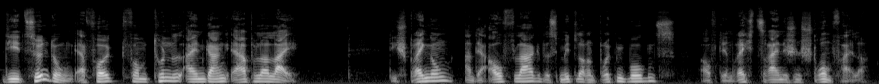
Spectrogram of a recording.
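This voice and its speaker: An actor playing a sober army engineer captain giving formal, precise reports in a German radio play. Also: male voice, medium pitch, animated, normal speed, darkish tone, no echo, clean studio sound, lightly acted. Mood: sober, reporting. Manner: matter-of-fact, formal, precise.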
